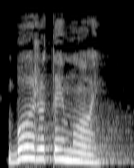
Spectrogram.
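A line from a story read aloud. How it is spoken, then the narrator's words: Moaned. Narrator (Russian): она простонала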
